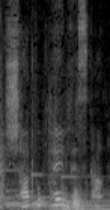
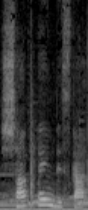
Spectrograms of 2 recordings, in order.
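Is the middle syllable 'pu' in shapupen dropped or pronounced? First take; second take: pronounced; dropped. First: The syllable 'pu' is clearly pronounced. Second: The syllable 'pu' is almost dropped. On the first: "mas você pode falar shapupen desu ka?" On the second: "Às vezes o pu a gente também quase não pronuncia"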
